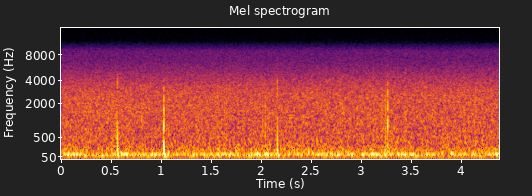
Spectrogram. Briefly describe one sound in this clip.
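Checker pieces click on a wooden board.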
